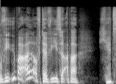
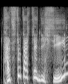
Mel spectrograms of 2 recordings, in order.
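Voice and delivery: high, quick duck voice; high rapid little duck question; Annie; 11 semitones higher, faster than usual. A narrator's reading. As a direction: ask it fast and high-pitched. Narrator voices duck Annie asking.

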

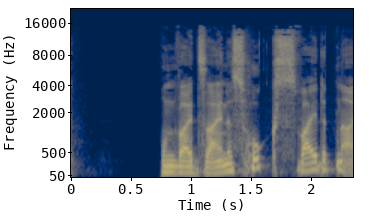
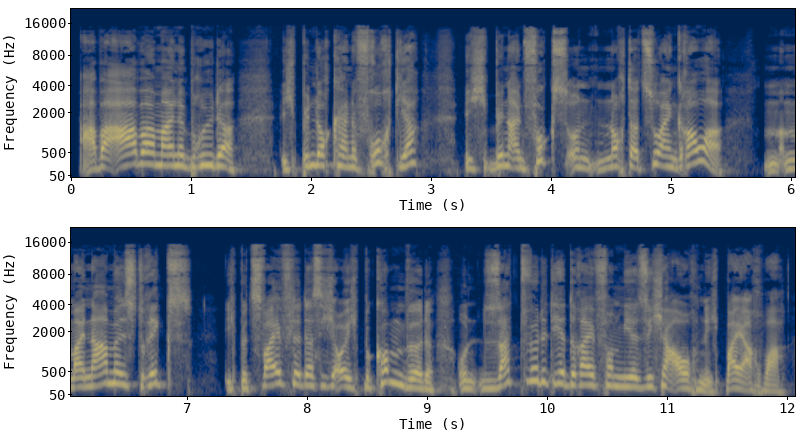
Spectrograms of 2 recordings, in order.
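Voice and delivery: high, stammering little fox; firm, hiding fear; 10 semitones higher than usual. A narrator's reading. Fox in a tree reasons with hungry cheetahs, high and nervously firm. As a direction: keep a firm front over nervous stumbles. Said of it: "rief Rix mit festem Ton, der seine Angst verschleierte".

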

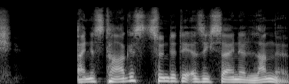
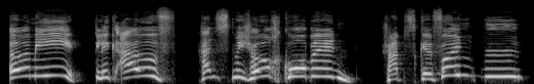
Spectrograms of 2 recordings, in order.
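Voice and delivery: calling up. A narrator's reading. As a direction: call up to granny at the top of your range. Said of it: "rief nach oben". (hohes Rufen aus dem Brunnen hinauf)

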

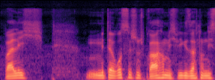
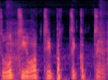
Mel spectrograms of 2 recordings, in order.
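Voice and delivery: mock German gibberish; 4 dB quieter than usual. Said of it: "wie man's natürlich vom Klischee her kennt".

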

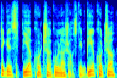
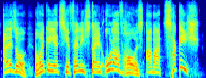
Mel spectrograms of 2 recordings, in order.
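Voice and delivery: bossy evil doctor; 12 semitones higher than usual. Acted. Doctor demanding Olaf from Trulla, high bossy squeak. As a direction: demand the baby like a petty cartoon villain.

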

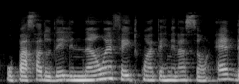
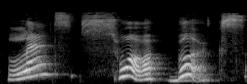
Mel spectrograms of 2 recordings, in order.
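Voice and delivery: very slow, drawn-out teaching model, higher; slow model phrase; 5 semitones higher, much slower than usual. Shown as a demonstration. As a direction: spell it out slowly for learners, rising at the end. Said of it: "como é que você diria?". (frase modelo bem devagar, mais aguda)

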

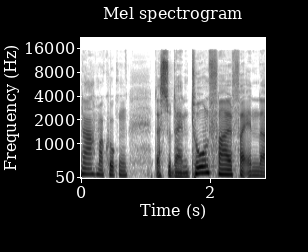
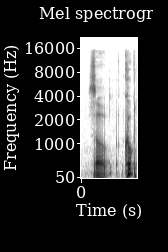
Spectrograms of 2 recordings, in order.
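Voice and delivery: normal talking voice

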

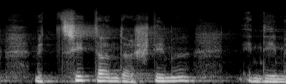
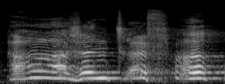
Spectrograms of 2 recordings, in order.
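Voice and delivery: higher, slow, drawn-out hoarse call; hoarse shout; 12 semitones higher, 3 dB louder, much slower than usual. Acted. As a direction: call the name out the window, hoarse. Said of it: "schrie er mit heiserer Stimme hinaus". (heiser hinausgeschrien)

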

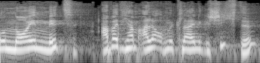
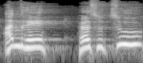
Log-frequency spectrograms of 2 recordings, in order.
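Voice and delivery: raised, slow call for attention; calling out to a player; 5 semitones higher, 4 dB louder than usual. Retold or imitated. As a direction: call across the dressing room.

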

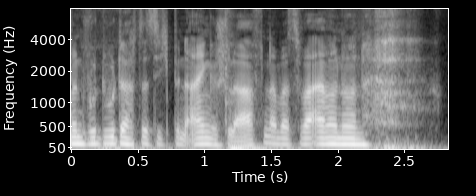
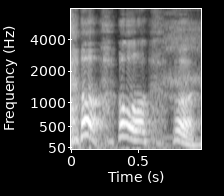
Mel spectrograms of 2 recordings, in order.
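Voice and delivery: gespielter Schreck; 7 semitones higher than usual. Acted. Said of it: "Dann hab ich mich erschrocken".

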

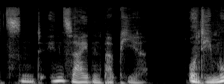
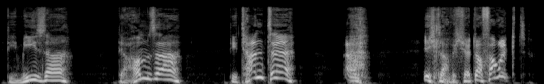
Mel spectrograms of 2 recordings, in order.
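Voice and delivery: climbing higher name by name; mounting exasperation; 8 semitones higher than usual. A narrator's reading. Hemul going mad over his list, increasingly frantic. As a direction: build from raised pitch to a frantic, quick outburst.

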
